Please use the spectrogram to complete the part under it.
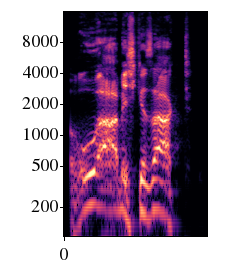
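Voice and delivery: high-pitched, drawn angry command; angry order. A narrator's reading. Rhino stamping beside meerkat, angry order. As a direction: demand silence, losing patience.

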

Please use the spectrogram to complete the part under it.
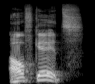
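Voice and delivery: high rallying shout; calling out. A narrator's reading. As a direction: call the troops onward, voice lifted. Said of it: "rief er den anderen zu".

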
